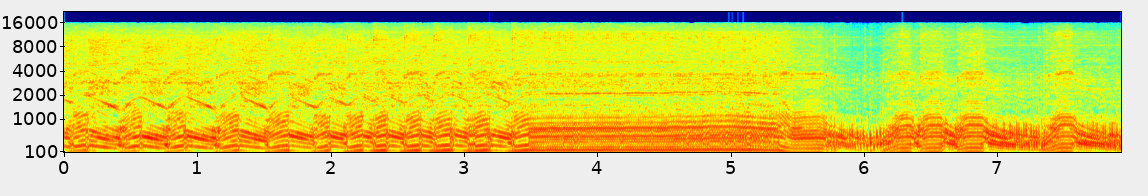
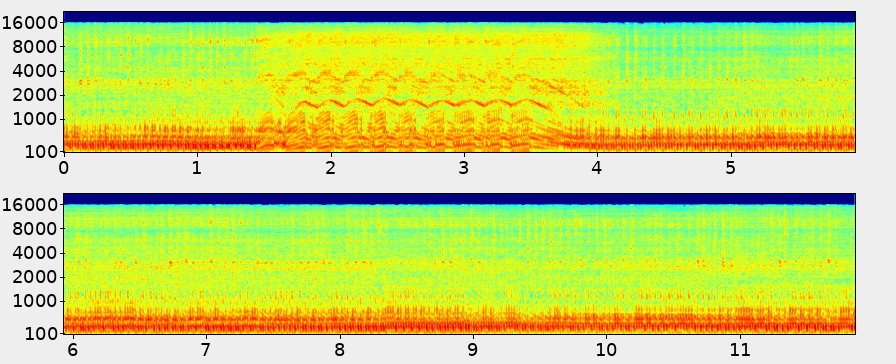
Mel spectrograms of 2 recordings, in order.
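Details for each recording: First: New Anbull chainsaw breaking in, chain brake engaged while throttled: pulsing snarl then steady high drone; the saw has enough power to overpower the chain brake, so the chain keeps turning; brake slipping. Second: New Anbull chainsaw just started, left idling for break-in: brief rev blip, then smooth even idle with no stumbling; normal idle.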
